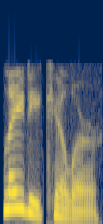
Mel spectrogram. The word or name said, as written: lady-killer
